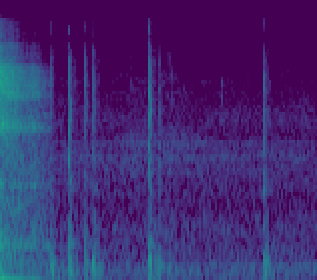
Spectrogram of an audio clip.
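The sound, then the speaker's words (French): Typing on a computer keyboard: a few faint, irregular key clicks, with a small cluster early on and sparse single taps after, in a quiet background. “Ah ben, je vais taper coronavirus.”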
